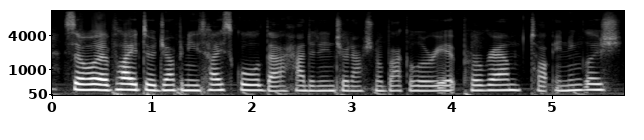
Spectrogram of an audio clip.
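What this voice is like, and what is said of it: Mixed international English accent. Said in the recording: “my weird accent is from spending 4 years in an international school, then learning from teachers mostly from Australia and the UK, to living in London for 2 years”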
